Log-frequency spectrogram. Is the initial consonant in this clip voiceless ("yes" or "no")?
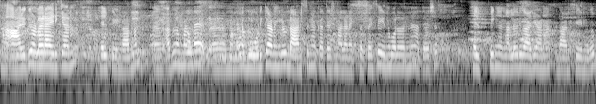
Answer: no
